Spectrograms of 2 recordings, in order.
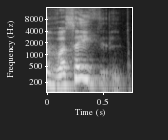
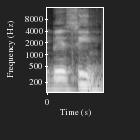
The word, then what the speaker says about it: वसई: मैं आपको बताऊं तो अब इसका नाम बेसिन नहीं है, वसई बोला जाता है महाराष्ट्र में, वसई। और इंग्लिश में यदि मैं इसका नाम बताऊं तो पहले स्पेलिंग ये थी, इसलिए कई बार आपको गूगल वगैरह में सर्च करने में दिक्कत होती है। बेसिन या बसीन भी बोलते हैं इसको, आजकल वसई नाम है इसका, और ये महाराष्ट्र में है।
